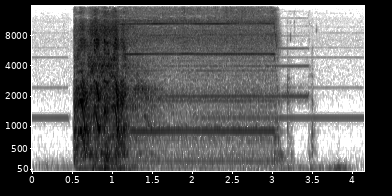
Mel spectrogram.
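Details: 2022 Harley-Davidson Pan America at 30°F, 12 V battery plus jump box: short whir then a thin electric hum with no engine turnover; cold no-start, starter-gear service bulletin pending, cause unconfirmed.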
